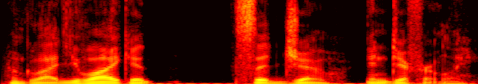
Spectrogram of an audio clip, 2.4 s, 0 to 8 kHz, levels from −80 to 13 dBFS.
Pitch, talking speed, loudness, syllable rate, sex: 95 Hz, 225 wpm, -17 LUFS, 7.1 syllables/s, male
